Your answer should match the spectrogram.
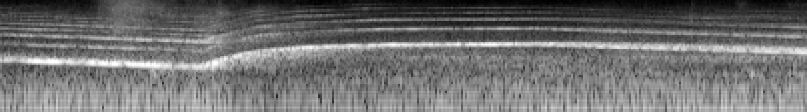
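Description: A loud emergency siren from an ambulance or fire truck driving by wails, its pitch sliding down then sweeping back up in a long rising tone over steady road rumble, with no one talking.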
